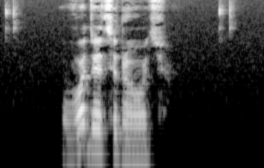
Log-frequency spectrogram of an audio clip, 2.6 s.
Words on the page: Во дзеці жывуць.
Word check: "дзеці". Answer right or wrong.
right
